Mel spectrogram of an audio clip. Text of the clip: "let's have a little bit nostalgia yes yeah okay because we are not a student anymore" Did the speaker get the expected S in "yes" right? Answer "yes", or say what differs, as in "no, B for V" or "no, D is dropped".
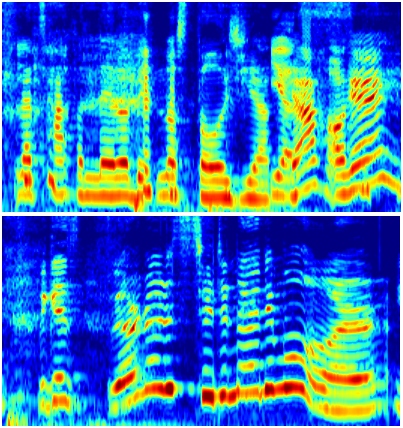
no, S is dropped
